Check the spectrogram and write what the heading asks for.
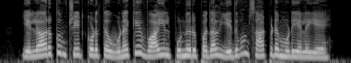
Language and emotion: Tamil, sad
